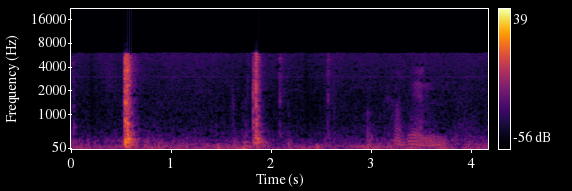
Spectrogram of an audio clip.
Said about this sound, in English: The last man on Earth sat alone in a room. And then, there was a knock on the door.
